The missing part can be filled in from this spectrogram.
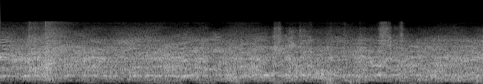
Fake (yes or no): yes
